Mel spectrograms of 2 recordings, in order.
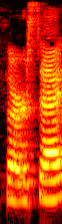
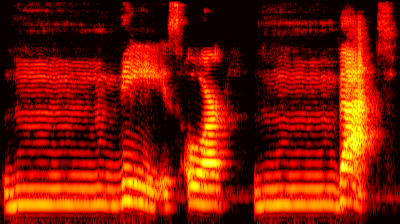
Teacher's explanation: That, just like in our lesson yesterday, remember if you put your two fingers on your throat, sometimes TH is unvoiced, like Thursday, there's no vibration. And sometimes TH is voiced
